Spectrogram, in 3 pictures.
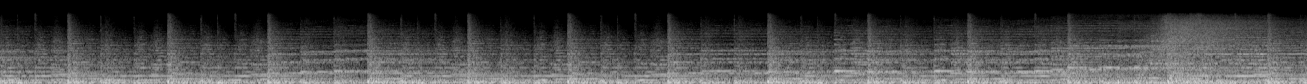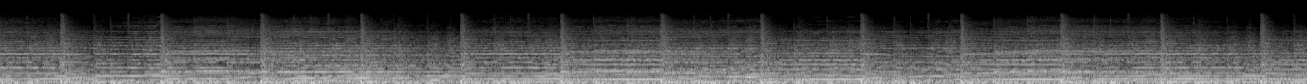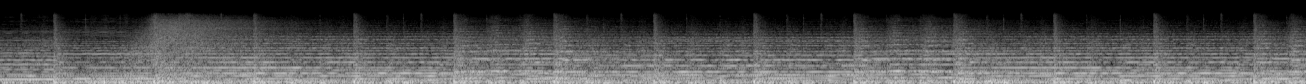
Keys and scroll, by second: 1.4-3.9 typing, 4.5 Return, 10.7-12.2 typing, 16.9-19.6 typing, 20.6-21.7 typing, 22.9 Down, 23.1 Down, 23.8 Return, 25.9-28.0 typing, 28.5 Return, 34.0-35.9 typing, 37.6-38.3 typing, 38.6 Return.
